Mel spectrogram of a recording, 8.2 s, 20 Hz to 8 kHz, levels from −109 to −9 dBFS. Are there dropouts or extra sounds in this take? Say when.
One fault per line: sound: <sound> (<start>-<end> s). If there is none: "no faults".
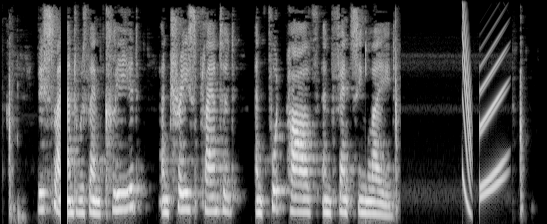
sound: dropout (0.9-1.0 s)
sound: chirp (6.9-7.7 s)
